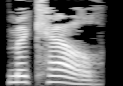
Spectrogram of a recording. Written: mikal

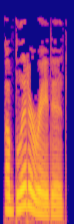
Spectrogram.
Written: obliterated

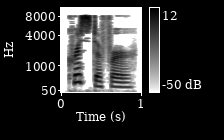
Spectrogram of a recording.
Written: christofer

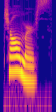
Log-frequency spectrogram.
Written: chalmers

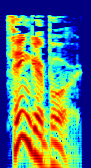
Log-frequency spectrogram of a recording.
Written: fingerboard

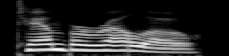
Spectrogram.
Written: tamburello

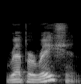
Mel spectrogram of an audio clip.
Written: reparation

